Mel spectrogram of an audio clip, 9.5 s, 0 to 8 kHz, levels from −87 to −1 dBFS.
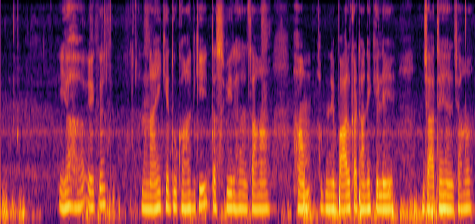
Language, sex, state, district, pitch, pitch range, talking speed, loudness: Hindi, male, Chhattisgarh, Sukma, 145 Hz, 140-150 Hz, 115 wpm, -17 LUFS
